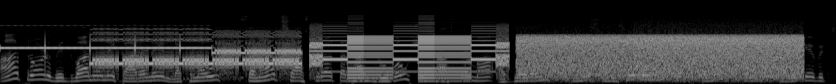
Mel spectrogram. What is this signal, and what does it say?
Dial-up modem handshake (V.34 or later), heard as a whistle, warbles, then hiss, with speech in Gujarati.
